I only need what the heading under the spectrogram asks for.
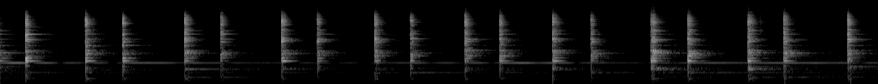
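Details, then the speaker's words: Royal Enfield Bullet 500 rear wheel rebuilt with stainless spokes and a flanged alloy rim, side runout under 0.25 mm. Spokes are tapped about once a second, 20 a side, each ringing the same bright note; even spoke tension. "and then one last uh thing i like to do i just have a listen to the spokes they're all playing pretty much the same note 20 aside so here we go"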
